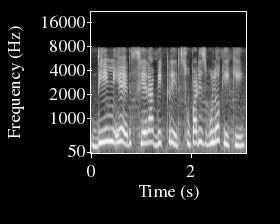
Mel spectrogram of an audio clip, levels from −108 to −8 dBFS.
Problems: constant background noise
